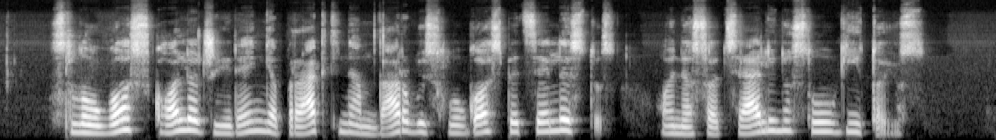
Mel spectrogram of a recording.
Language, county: Lithuanian, Utena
